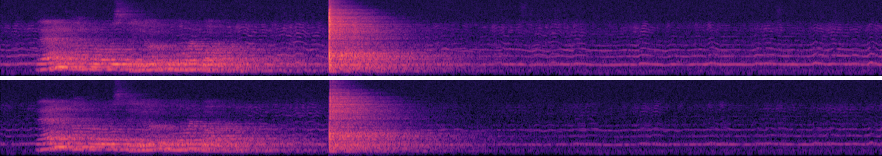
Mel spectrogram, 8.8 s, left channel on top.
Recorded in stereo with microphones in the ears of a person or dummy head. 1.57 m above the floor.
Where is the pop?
80° left, 1.5 m.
